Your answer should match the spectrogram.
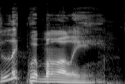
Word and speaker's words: Liqui Moly: Is it Liqui Moly Junior Cup? The Liqui Licky? – That's Liqui Moly. Liqui Moly, Scott.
